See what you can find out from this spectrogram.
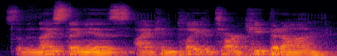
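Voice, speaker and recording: A man with a fairly low, somewhat mellow voice talks through a product demo. His delivery is informal and explanatory, like a gear reviewer chatting to viewers. The sound is noticeably roomy. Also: fairly even intonation, unhurried. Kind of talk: casual product demo talk.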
